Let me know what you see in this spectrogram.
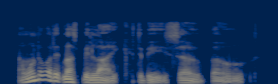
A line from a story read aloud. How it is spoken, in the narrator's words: he said wistfully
